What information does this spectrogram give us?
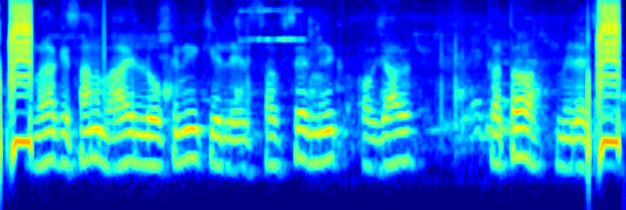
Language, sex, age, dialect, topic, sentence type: Maithili, male, 31-35, Southern/Standard, agriculture, question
